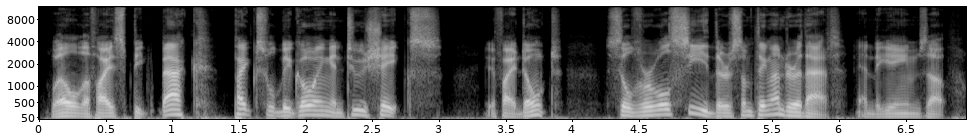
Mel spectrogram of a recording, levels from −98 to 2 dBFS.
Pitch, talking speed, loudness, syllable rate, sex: 110 Hz, 225 wpm, -22 LUFS, 5.8 syllables/s, male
